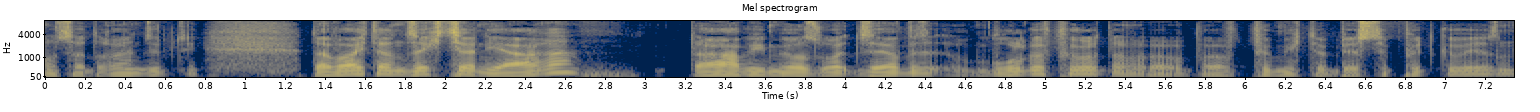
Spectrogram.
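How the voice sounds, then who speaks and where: A man's fairly low, dark, mellow voice at a fairly slow pace, with ordinary pitch variation and long, frequent pauses, in a dry, close sound with no echo against a quiet background. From Ruhr area, Germany. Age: 50s. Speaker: retired coal miner. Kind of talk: casual interview.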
